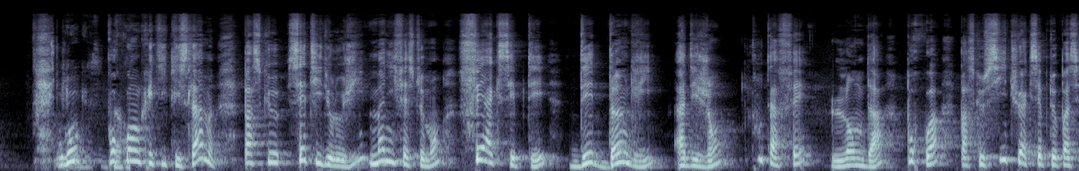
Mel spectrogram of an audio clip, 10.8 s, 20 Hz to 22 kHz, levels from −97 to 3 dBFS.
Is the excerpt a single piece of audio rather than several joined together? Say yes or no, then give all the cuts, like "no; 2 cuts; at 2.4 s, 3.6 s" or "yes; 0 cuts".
yes; 0 cuts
